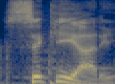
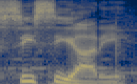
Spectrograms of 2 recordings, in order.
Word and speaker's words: Ciciotti: Today we're doing our follow-up video on Molina Sikiotti. I know I said her name wrong. It's Cece, which also rhymes with Molina Cece hypocrisy.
